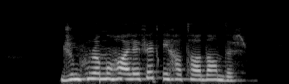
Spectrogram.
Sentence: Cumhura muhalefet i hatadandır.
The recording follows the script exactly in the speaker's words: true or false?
true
